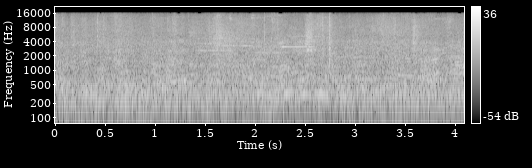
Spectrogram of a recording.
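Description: A young woman crinkles a paper bag.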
